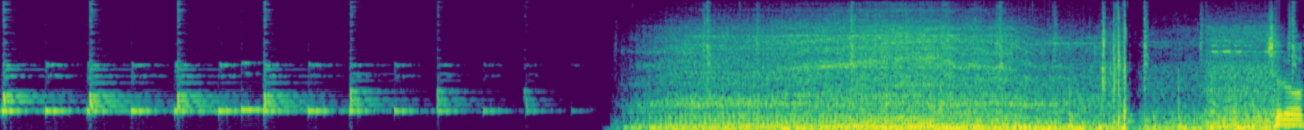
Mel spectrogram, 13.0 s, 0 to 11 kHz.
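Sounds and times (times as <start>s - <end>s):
motorcycle engine rumble: 6.1s - 12.7s.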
